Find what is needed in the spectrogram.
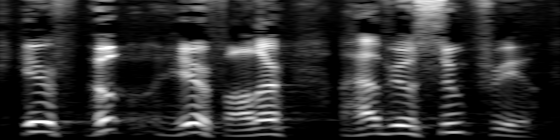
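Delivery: son posing as his brother; hammed-up impostor addressing father; fake manly voice. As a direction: put on a clumsy disguise voice. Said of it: "manly voice like Esau would".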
